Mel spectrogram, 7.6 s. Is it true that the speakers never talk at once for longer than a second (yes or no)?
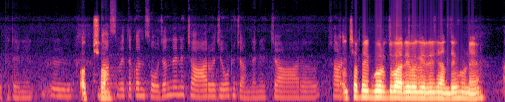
no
